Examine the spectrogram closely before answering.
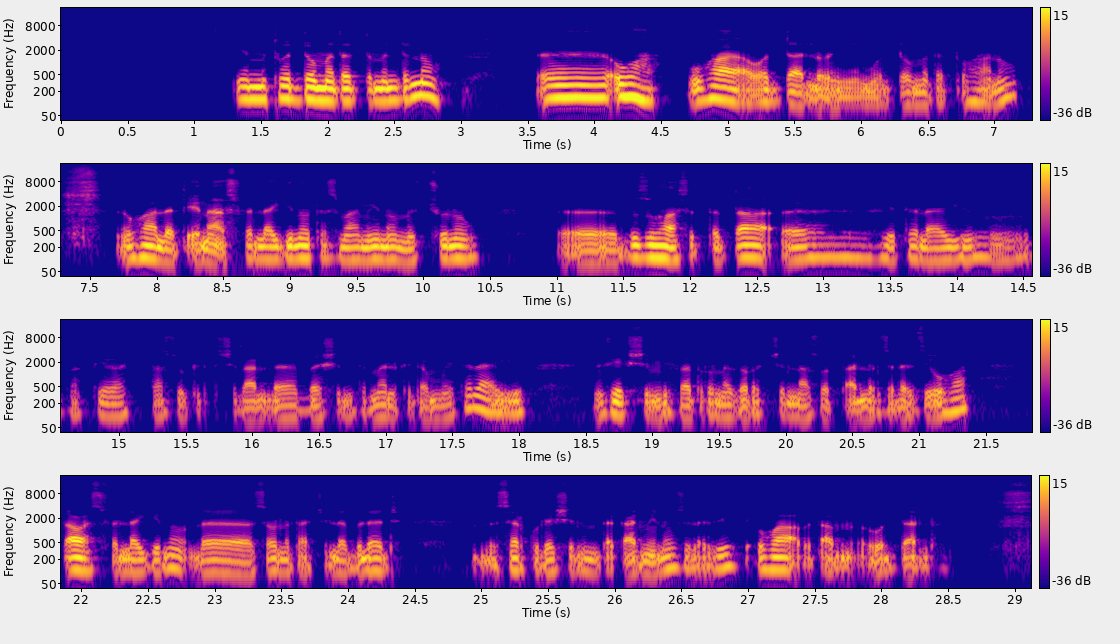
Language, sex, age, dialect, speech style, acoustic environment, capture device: Amharic, male, 35-44, Ethiopia - Gondar, focused, silence, mobile / Linux / Chrome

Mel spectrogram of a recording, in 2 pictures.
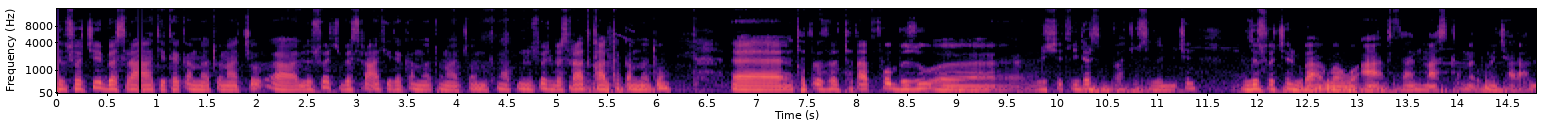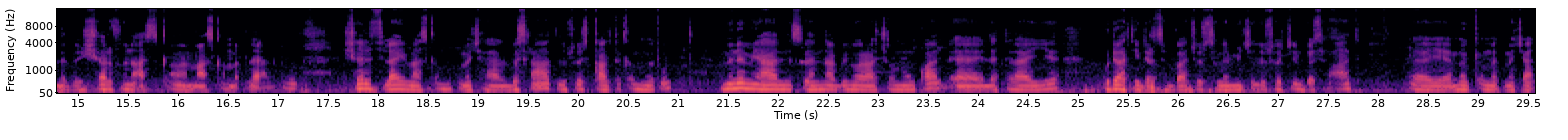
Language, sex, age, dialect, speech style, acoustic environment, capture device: Amharic, male, 25-34, Ethiopia - Addis Ababa, relaxed, silence, mobile / Linux / Chrome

